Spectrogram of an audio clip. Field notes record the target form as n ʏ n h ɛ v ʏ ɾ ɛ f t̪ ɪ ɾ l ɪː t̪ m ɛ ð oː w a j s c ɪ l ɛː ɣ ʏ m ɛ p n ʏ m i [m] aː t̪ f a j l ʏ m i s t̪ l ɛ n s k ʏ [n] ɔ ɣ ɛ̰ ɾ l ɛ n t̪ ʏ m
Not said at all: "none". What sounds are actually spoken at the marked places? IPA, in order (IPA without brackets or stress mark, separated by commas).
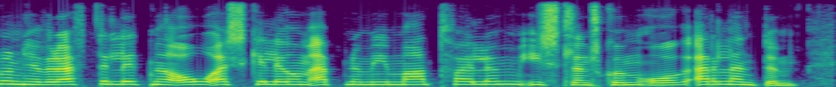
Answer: m, m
